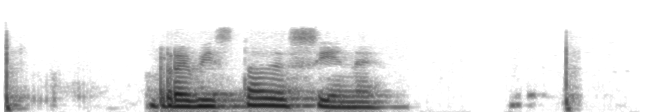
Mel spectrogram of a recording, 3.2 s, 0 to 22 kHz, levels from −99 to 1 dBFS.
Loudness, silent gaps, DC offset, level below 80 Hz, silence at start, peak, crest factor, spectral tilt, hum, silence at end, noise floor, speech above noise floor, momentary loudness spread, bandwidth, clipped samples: -18 LUFS; none; under 0.1%; -62 dBFS; 0.05 s; -4 dBFS; 18 dB; -8.5 dB/octave; none; 1.35 s; -64 dBFS; 47 dB; 17 LU; 7.4 kHz; under 0.1%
